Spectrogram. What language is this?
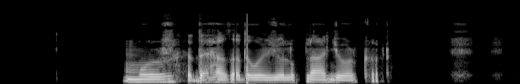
Pashto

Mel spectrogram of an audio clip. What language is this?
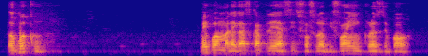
Nigerian Pidgin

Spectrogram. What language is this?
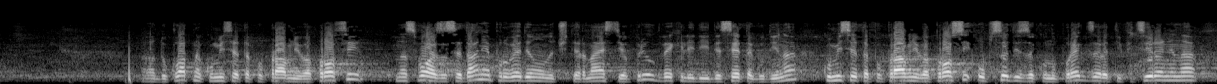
Bulgarian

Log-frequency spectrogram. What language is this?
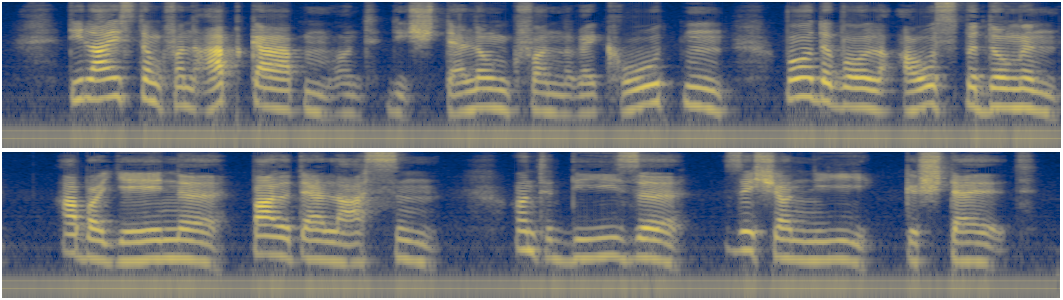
German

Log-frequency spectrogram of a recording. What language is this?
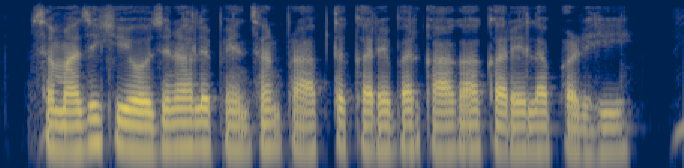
Chhattisgarhi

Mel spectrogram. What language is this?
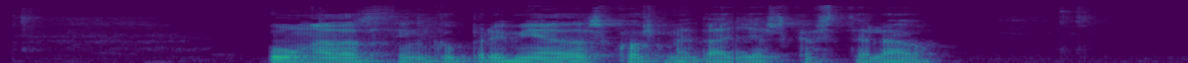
Galician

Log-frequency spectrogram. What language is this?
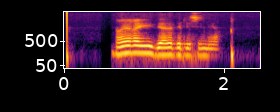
Kabyle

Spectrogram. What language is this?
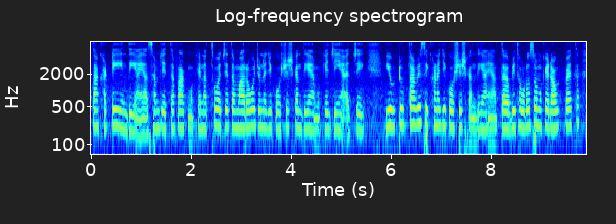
Sindhi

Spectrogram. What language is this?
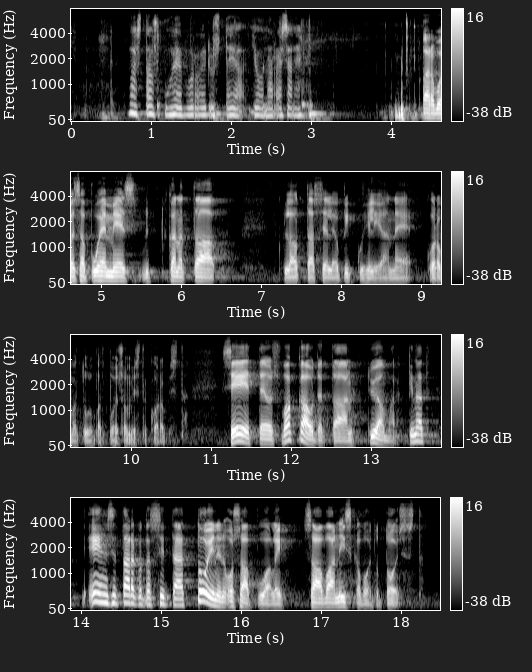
Finnish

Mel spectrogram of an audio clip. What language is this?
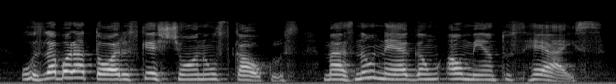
Portuguese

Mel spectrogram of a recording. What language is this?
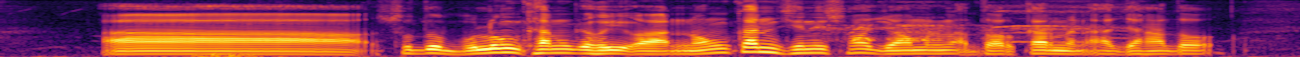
Santali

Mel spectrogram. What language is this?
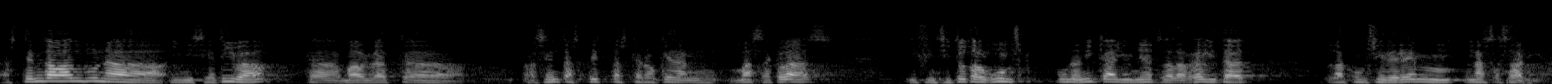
Catalan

